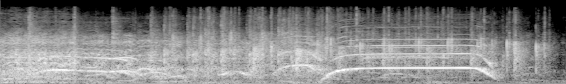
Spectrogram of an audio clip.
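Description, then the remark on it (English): A crowd claps loudly and steadily, with shouts and drawn-out whoops rising over the applause before it quickly dies down near the end. “That's not the ending, but I do deserve a clap for that.”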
